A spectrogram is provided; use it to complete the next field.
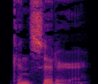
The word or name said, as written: consider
